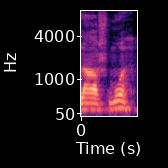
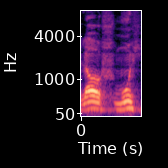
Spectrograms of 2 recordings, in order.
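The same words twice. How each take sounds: First: The word 'moi' is pronounced in a casual way. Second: The word 'moi' is pronounced carefully and fully. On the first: The speaker calls it wrong. "Pas lâche-moi" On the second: The speaker calls it right. "Je parle bien le moi"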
